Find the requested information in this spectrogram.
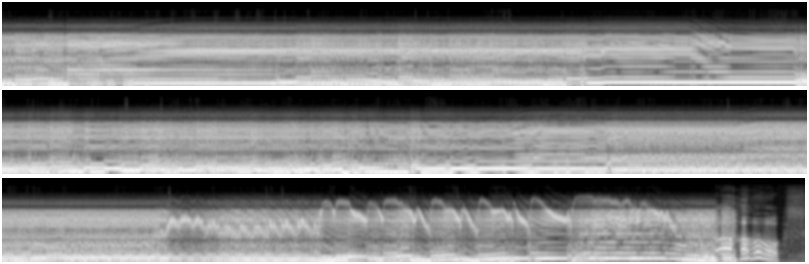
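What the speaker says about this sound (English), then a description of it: "it becomes a sweet, sweet distortion pedal." Electric guitar played through a Subdecay Harmonic Antagonizer distortion pedal with the sensitivity turned down, giving a loud, thick, fuzzy tone with sustained chords and riffs and wah-like sweeps, steady and close with no talking.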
